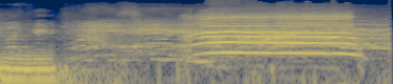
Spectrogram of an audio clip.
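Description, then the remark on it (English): A person lets out a loud, high, sustained scream that bends in pitch, a voice imitating a shrieking alien creature, preceded by a short, low vocal sound. “Yeah, stop screaming.”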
